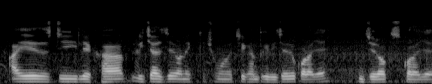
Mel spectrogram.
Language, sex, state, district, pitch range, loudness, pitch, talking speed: Bengali, male, West Bengal, North 24 Parganas, 120-130 Hz, -25 LUFS, 125 Hz, 275 wpm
